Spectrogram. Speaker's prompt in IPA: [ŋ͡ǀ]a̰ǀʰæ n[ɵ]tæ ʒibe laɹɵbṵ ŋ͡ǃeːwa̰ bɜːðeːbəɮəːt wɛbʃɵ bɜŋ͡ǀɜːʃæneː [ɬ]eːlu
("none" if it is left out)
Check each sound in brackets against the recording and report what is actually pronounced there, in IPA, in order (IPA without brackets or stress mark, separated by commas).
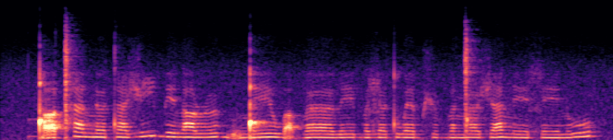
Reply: ŋ͡ǃ, ə, ɬ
